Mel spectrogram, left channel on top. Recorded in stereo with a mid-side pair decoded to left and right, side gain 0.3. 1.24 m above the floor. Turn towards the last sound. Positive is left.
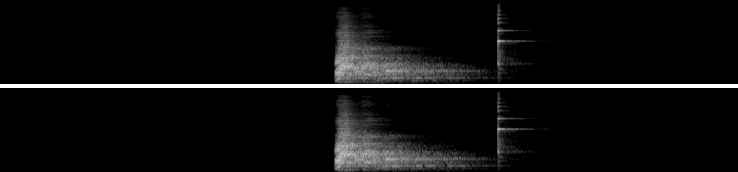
turn(degrees=20)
